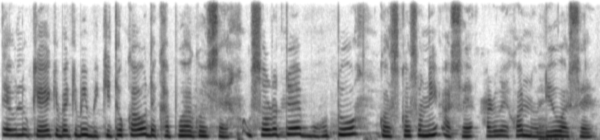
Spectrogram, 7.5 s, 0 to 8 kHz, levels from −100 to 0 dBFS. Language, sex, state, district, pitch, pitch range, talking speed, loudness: Assamese, female, Assam, Kamrup Metropolitan, 275 Hz, 255-300 Hz, 130 wpm, -13 LUFS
